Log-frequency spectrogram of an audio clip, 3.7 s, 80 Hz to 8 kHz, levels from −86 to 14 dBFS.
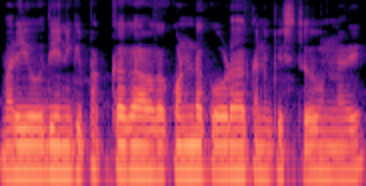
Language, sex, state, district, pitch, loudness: Telugu, male, Andhra Pradesh, Sri Satya Sai, 110 Hz, -14 LUFS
